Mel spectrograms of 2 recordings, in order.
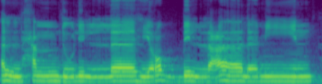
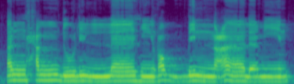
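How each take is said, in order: First: The L sound is plain, without nasal air. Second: The L sound is nasalized like an N. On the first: The speaker calls it right. "sans faire intervenir le nez" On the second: The speaker calls it wrong. "on ne dit pas"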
